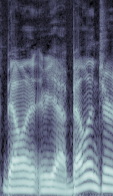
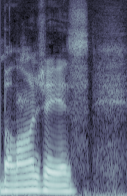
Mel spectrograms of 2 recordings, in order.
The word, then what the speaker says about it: Belanger: Well, it's Belanger is how the Americans say it, but Belanger is how we Canadians.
